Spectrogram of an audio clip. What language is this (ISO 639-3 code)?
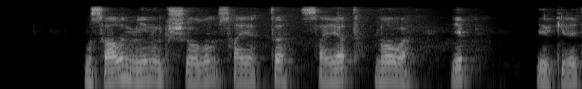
kaz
